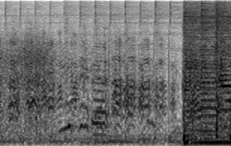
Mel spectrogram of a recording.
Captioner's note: laughing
